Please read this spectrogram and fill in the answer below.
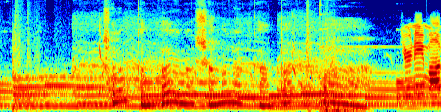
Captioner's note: a lot of follower screaming going on in the background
